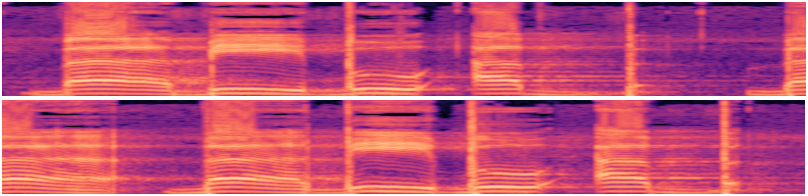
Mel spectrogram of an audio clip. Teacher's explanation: Maka makhrajnya di mulut, di syafatain, di bibir.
